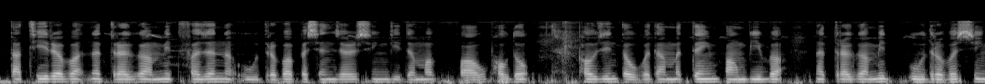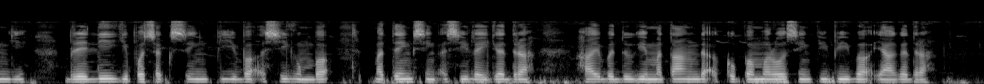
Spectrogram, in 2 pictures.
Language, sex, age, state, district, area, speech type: Manipuri, male, 18-30, Manipur, Churachandpur, rural, read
